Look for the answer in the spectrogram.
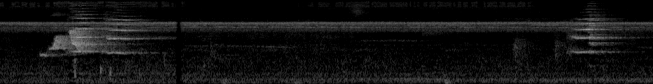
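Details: A Wilson's bird-of-paradise calls in West Papua between late July and mid-August: a harsh, rasping note near the start and a shorter similar note near the end, against a continuous shrill insect whine.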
